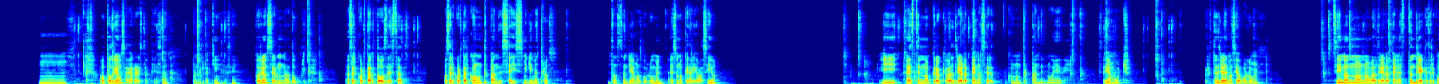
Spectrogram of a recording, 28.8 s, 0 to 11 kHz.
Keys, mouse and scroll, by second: 1.5 click, 1.8 scroll down 1, 2.3 ,, 3.1 click, 3.8 click, 4.0 space, 4.0 middle click, 4.2 middle click, 4.5 click, 6.9-8.1 middle drag, 7.3 click, 7.7 click, 8.1 click, 8.3 click, 9.3 scroll up 2, 9.4-11.3 middle drag, 11.7-12.4 middle drag, 13.3 middle click, 13.8-15.3 middle drag, 15.5 scroll up 2, 15.7 middle click, 16.3-17.5 middle drag, 17.2 m, 20.7 click, 21.4 Escape, 22.0 click, 23.2 space, 23.6 middle click, 24.2-25.1 scroll down 4, 26.6 ctrl+z, 27.0 ctrl+z, 27.5 middle click, 28.1 middle click.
